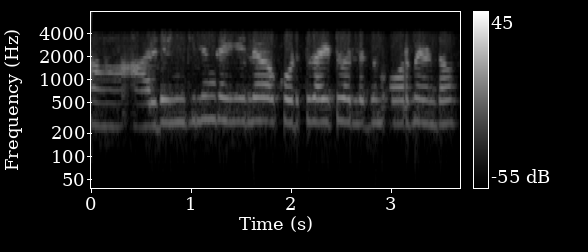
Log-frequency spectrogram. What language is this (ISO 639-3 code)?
mal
